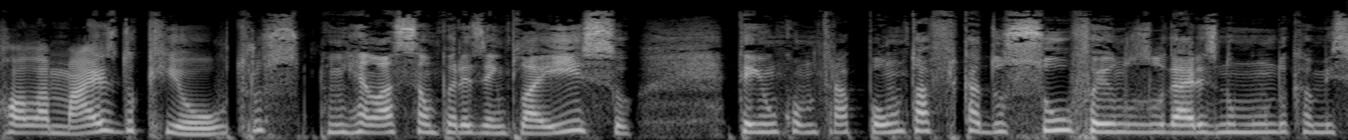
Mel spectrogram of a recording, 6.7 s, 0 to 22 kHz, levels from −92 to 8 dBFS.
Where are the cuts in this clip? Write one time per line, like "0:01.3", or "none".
0:01.6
